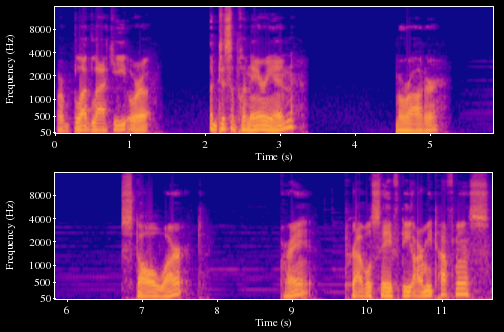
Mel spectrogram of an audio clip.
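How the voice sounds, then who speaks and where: This man's voice sits on the low side and is a little mellow, moving slowly with frequent pauses. As a gaming video host, he jokes casually through a strategy game let's-play, musing aloud and posing questions to himself over background music.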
